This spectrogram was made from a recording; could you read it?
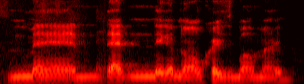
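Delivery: heavy, low, soft, deep bass voice. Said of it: "my boy [name] had that deep ass voice too".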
